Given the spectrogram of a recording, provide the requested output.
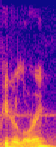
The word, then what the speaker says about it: Peter Lorre: Is it Peter Lorre? – Yes.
